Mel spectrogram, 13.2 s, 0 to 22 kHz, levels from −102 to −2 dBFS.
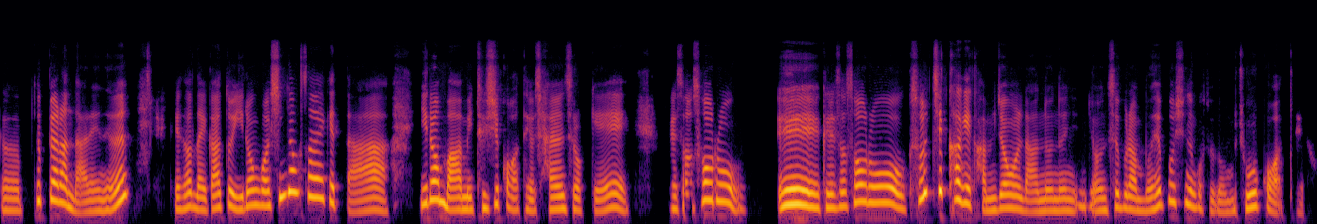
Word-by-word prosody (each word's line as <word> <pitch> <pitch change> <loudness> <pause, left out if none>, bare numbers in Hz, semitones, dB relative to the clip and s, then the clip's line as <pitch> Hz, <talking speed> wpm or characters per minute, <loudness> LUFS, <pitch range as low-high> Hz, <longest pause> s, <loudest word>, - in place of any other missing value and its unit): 그 170 -1 -5
특별한 305 - +1
날에는. 165 - -1 0.4
그래서 190 +4 -2
내가 195 +1 -2
또 225 +1 0
이런 230 +6 0
것 235 0 +1
신경 450 - +4
써야겠다.' 275 - -1 0.3
이런 315 +4 +4
마음이 180 -6 +2
드실 205 +6 -4
것 - - -8
같아요 175 -1 -7
자연스럽게. 185 0 -4 0.4
그래서 195 +2 -7
서로 300 - +1 0.3
예. 240 -2 +8
그래서 215 +1 -2
서로 280 -6 +2
솔직하게 390 - +4
감정을 190 +2 -2
나누는 165 +6 -6
연습을 185 +4 -4
한번 170 -1 -3
해 235 - +1
보시는 275 -3 -3
것도 175 -6 -11
너무 150 +1 -10
좋을 210 +3 +1
것 - - -6
같아요. - - -10
205 Hz, 355 characters per minute, -25 LUFS, 175-275 Hz, 0.4 s, 예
